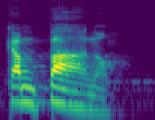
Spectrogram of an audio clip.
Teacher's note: le a en fin de mot on va pas dire a on va dire o c'est entre le E et le O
